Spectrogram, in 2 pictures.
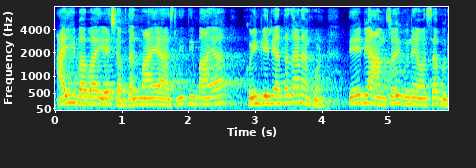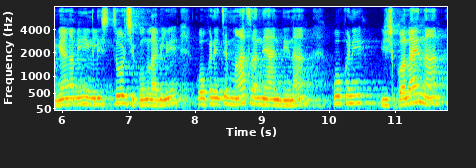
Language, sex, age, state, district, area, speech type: Goan Konkani, female, 60+, Goa, Bardez, urban, spontaneous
